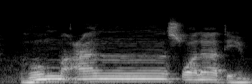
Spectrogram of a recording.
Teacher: نون کے اوپر اخفا ہوگا، صاد کو پر پڑھیں گے، لام کے اوپر زبر ہے، اس کے بعد الف ہے، حروف مدہ بن جائے گا، 1 سیکنڈ لمبا کریں گے۔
